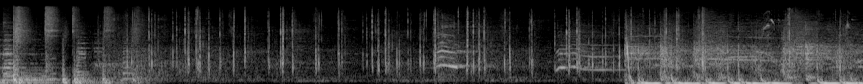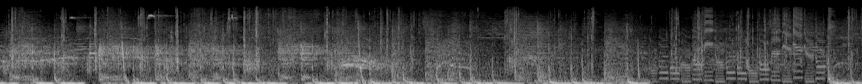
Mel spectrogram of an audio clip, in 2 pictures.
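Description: Tap shoes clicking quickly on a stage floor with music. A loud, bass-heavy music track comes in about six seconds in, and the taps continue over it.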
